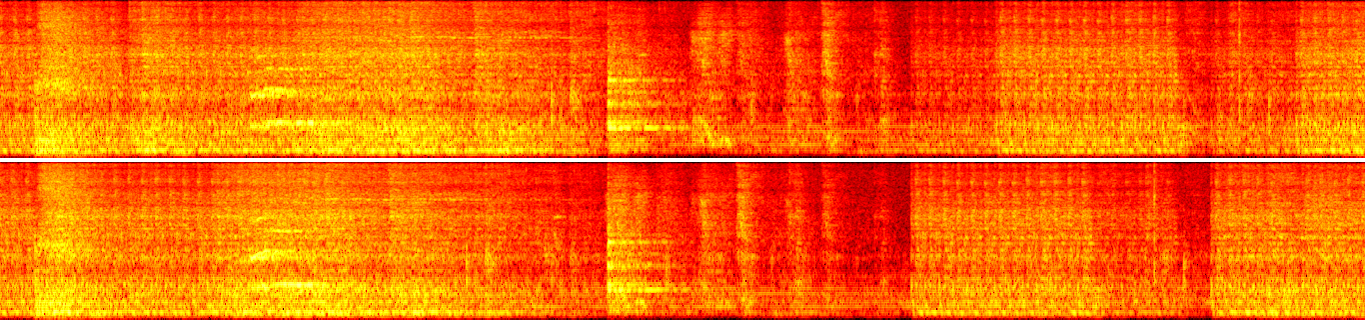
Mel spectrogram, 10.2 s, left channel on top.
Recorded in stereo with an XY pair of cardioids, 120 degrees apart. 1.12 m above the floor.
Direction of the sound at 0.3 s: 5° right.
